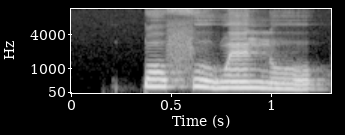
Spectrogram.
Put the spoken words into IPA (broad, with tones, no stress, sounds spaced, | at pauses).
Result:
k͡p ɔ˦ f o˦˨ w ɛ̃˧ n o˨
